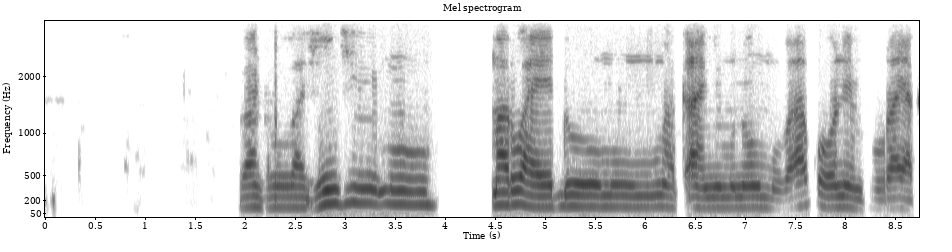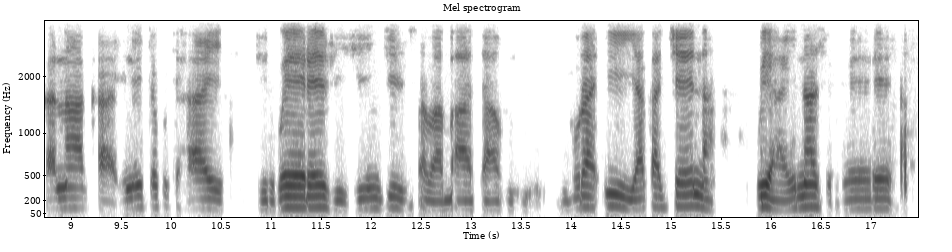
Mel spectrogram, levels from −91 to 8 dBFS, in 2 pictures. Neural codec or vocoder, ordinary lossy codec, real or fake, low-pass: none; Opus, 16 kbps; real; 3.6 kHz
